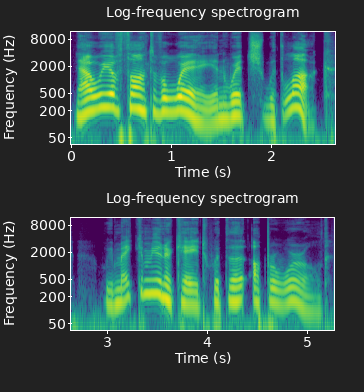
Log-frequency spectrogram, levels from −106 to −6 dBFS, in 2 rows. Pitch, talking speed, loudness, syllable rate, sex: 165 Hz, 205 wpm, -19 LUFS, 4.9 syllables/s, male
